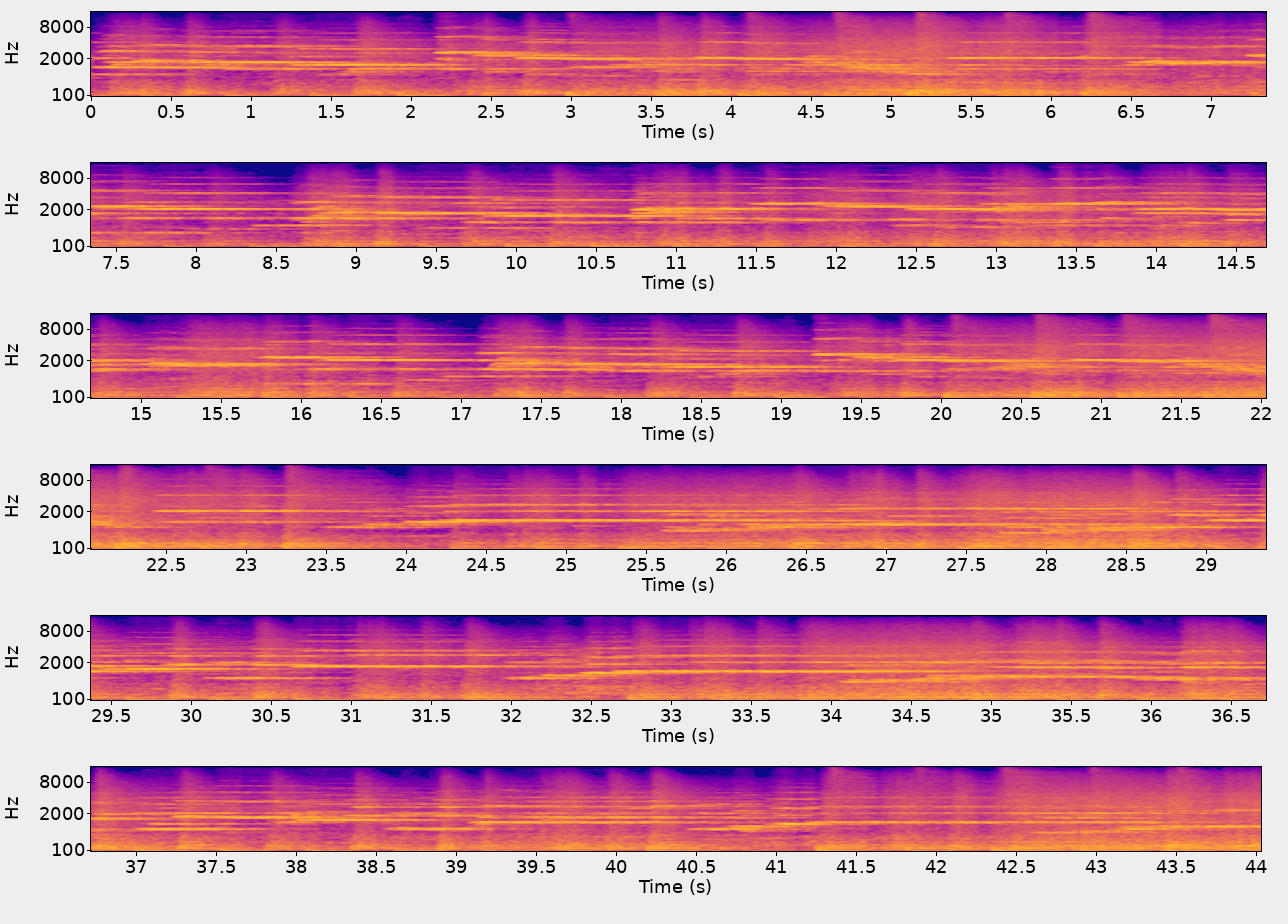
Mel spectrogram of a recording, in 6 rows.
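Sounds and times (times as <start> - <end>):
flute band playing a melody: 0.0 - 44.0.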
